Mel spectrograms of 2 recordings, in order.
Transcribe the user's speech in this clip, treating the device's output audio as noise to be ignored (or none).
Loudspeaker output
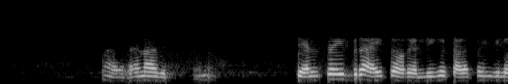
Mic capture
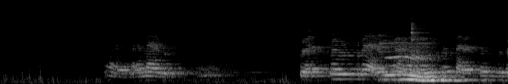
ಹ್ಮ್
